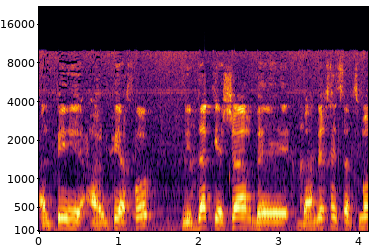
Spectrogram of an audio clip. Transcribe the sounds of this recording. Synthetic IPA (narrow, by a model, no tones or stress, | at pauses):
alpialpiaχov | nivd̪akjaʃaʁbebaneχesat͡smo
